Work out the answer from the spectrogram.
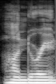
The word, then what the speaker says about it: Honduran: the States, what would you say to someone Honduran who, or is that the way to pronounce it properly?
